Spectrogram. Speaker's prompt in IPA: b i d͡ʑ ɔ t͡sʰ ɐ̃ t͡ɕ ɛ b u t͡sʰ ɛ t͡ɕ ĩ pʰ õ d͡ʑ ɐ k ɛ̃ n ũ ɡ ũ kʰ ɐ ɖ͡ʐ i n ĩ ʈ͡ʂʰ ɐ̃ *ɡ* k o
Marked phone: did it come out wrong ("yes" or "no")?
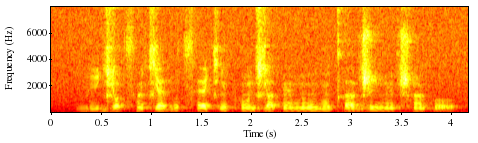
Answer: yes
